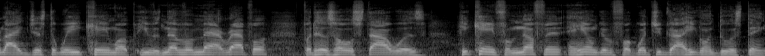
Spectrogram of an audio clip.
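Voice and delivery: a hint of the high put-on rapper voice; mad rapper persona, lightly. Rapper alter ego dodging interviewer's questions, lightly put-on voice. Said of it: "Mad rapper, is there any artists".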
